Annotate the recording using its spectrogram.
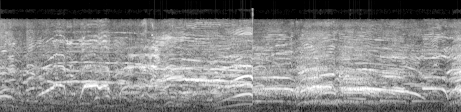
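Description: A large outdoor crowd cheers and whistles loudly.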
